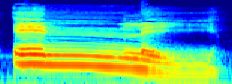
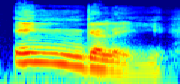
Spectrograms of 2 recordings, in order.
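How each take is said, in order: First: An N sound comes before the L. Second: A hard G sound comes before the L. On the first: "pronounce an N sound instead of an ng sound" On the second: "where you pronounce that G letter as a G sound"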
